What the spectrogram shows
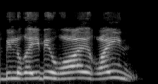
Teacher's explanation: غین بھی موٹا پڑا جاتا ہے، حروف مستعلیہ میں سے ہے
